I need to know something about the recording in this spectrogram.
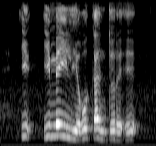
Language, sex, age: Northern Sotho, male, 22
